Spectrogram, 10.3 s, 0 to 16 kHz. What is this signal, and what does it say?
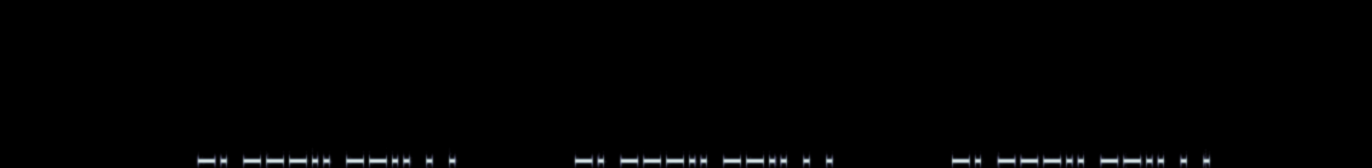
Morse code, heard as a keyed tone, about 28 wpm, 700 Hz. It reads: N8ZEE N8ZEE N8ZEE
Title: USA Call Signs - 5 Characters - Repeated 3x - 28wpm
